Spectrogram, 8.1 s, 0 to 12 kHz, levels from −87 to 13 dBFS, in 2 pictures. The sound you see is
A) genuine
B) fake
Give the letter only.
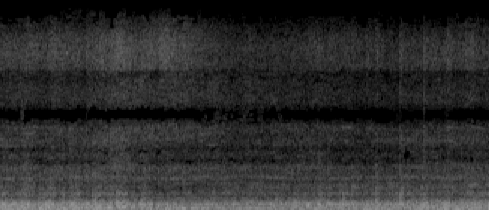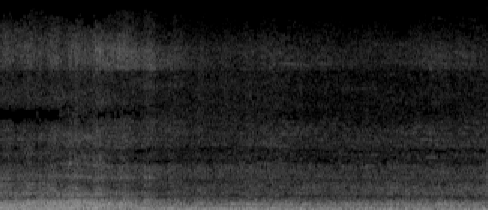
A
